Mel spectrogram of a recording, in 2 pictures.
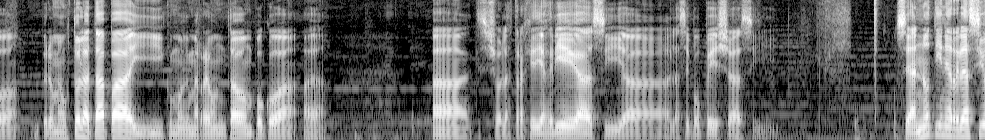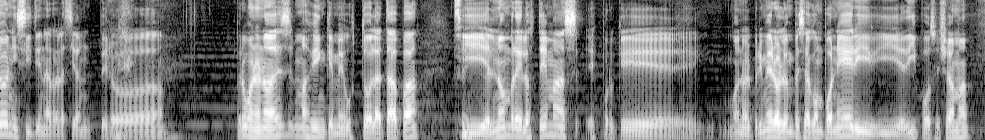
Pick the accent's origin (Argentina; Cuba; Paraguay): Argentina; Mar del Plata, Buenos Aires Province; moved away as an adult; now in La Plata, Argentina; Yo canto en una banda que se llama … que somos todos de Mar del Plata, que nos vinimos acá en La Plata en el 2009.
